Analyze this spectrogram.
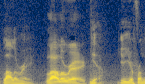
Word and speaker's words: LaLaurie: That nigga said LaLaurie. That is the whitest pronunciation I have ever heard.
